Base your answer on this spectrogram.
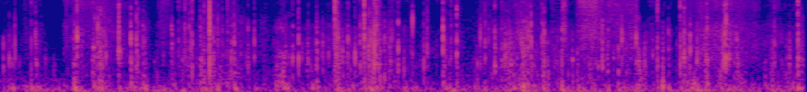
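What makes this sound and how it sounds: A long cylindrical roll of cotton pads in thin, crinkly plastic packaging is held upright while fingertips and nails scratch and squeeze the plastic wrap. The result is a steady stream of quiet, bright crinkling and crackling, with many sharp little snaps that stop almost instantly.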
